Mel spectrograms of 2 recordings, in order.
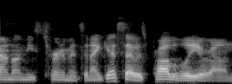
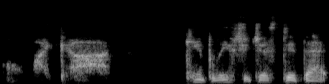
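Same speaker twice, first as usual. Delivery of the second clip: slow, voiceless whisper of shock; hushed, acted-out disbelief; awed mock whisper; 6 dB quieter, slower than usual. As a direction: whisper it like a stunned kid in the back seat. Stunned boys whispering in back seat.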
